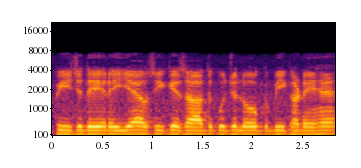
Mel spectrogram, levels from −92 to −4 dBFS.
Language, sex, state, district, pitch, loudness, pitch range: Hindi, male, Chandigarh, Chandigarh, 130 Hz, -15 LUFS, 125-130 Hz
